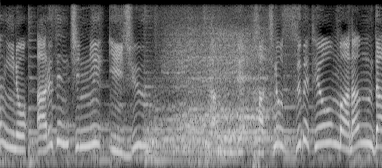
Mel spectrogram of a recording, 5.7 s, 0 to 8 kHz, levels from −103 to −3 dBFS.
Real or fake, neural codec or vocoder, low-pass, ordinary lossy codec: fake; codec, 16 kHz in and 24 kHz out, 1 kbps, XY-Tokenizer; 7.2 kHz; none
